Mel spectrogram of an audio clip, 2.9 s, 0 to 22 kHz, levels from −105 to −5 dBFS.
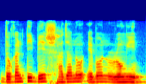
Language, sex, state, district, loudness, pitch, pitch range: Bengali, male, West Bengal, Cooch Behar, -14 LUFS, 135 Hz, 120-145 Hz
